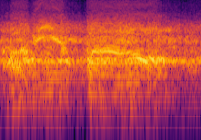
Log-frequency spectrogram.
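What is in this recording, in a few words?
Russian speech, Ka-50 Wingman; rounds on target; DCS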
